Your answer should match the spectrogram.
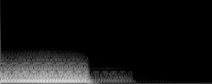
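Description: A C major chord held on a software instrument in Ableton Live, triggered from three Push 2 pads: a steady chord that stops about a second in, with a short fading tail.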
